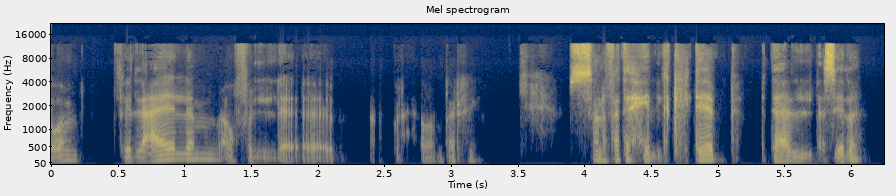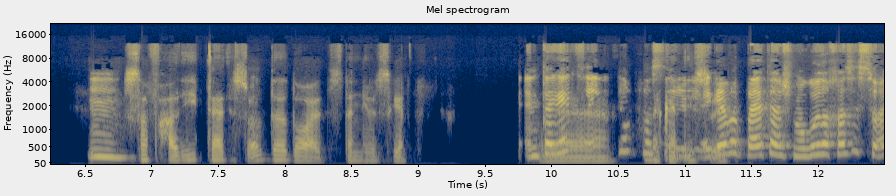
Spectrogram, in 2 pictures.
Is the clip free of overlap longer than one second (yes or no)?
no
